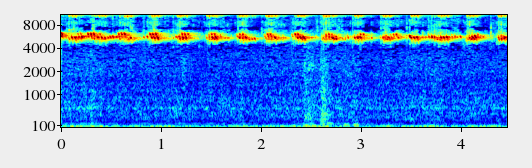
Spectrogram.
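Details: Crickets chirp in distinct rapid pulses, about three or four a second, high and shrill, part of a sleep-relaxation nature recording, over a low steady hum with one brief soft knock midway.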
